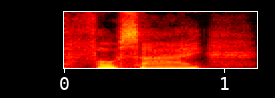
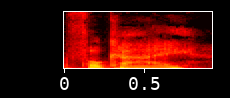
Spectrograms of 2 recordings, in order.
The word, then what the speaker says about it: foci: with our own Now, you may pronounce this word one of two ways. I'll do both, foci and focai.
